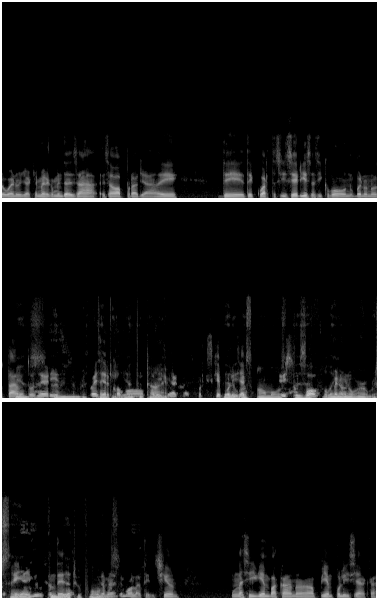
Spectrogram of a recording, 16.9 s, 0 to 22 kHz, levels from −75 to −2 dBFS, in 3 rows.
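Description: From 6.14 to 8.5 s and again from 9.3 to 13.18 s, the speech dips in pieces, about 15 dB and then about 25 dB at worst. This is speech suppressed in double talk, likely from an echo canceller attenuating the near talker while both sides speak. Echo leak appears at 6.59, 9.28, 9.91 to 10.4, 11.69, 12.3 and 13.31 s as a repeat 271 ms behind the speech, between about 40 and 15 dB down. This is likely residual loudspeaker pickup the canceller failed to remove.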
